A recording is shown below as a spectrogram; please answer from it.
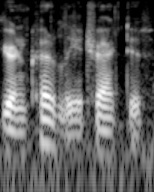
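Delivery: hushed stage half-whisper. Voicing a character leaning over to a companion, half-whispering. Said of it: "he'll lean over and whisper to you".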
